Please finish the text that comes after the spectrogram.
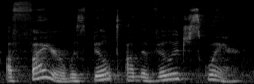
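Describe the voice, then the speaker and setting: Female children's storybook reader, animated and deliberate, very varied pitch, slight noise behind. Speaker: children's read-aloud storyteller. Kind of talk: expressive storybook narration.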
